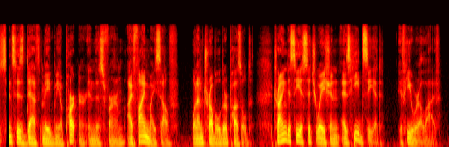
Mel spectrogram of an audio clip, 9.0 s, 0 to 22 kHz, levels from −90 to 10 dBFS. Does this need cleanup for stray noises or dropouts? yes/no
yes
